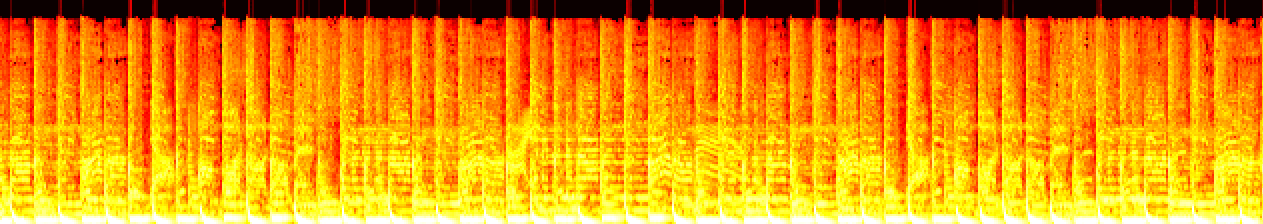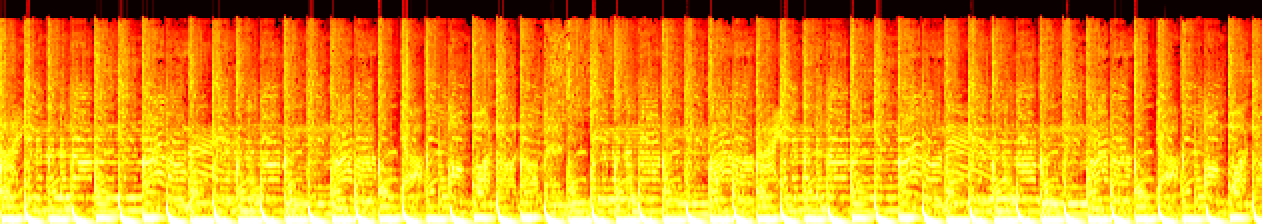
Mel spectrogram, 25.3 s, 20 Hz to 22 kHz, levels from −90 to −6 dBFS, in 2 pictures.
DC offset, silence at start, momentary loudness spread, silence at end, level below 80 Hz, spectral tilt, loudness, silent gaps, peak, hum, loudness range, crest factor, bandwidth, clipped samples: under 0.1%; 0 s; 1 LU; 0 s; -10 dBFS; -4.5 dB/octave; -10 LUFS; none; 0 dBFS; none; 0 LU; 8 dB; 17 kHz; under 0.1%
